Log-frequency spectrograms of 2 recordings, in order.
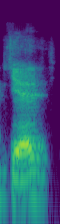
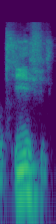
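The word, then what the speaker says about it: Kyiv: eu tava lá em Kiev ou kiv né como se fala lá na Ucrânia e o o Dr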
